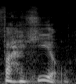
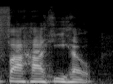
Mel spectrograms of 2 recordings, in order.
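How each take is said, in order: First: The name ends cleanly without an added vowel. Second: The name ends with an added 'o' sound. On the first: The speaker calls it right. "It's Fahil" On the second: The speaker calls it wrong. "She is saying Fahahiho"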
